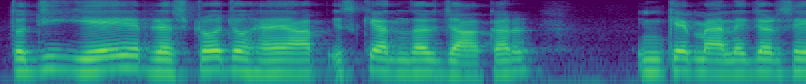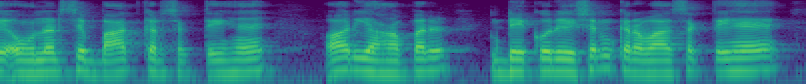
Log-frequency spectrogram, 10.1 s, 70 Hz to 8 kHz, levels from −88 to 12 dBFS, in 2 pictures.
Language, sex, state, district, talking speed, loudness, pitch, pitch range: Hindi, male, Uttar Pradesh, Muzaffarnagar, 155 wpm, -16 LUFS, 145 Hz, 135-155 Hz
